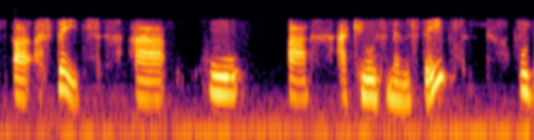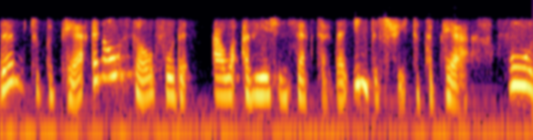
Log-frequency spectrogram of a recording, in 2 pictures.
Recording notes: Guest (phone).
